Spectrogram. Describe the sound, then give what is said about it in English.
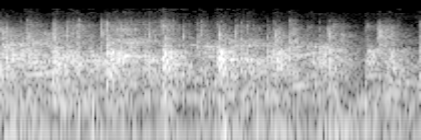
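Congregation clapping hands in praise during a live church service: faint, rhythmic clapping with a steady pulse of regular accents, many hands together throughout. “let's give God a hand clap of praise.”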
